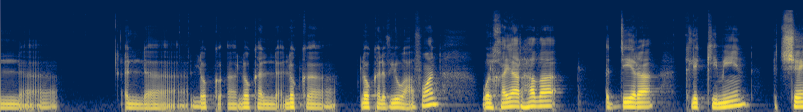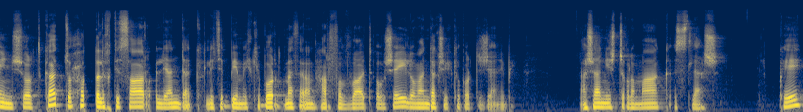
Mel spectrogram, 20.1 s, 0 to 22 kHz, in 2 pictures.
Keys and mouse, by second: 2.1-16.1 drag, 17.9 KP_Divide, 19.3-19.7 middle drag, 19.9 shift+middle click.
